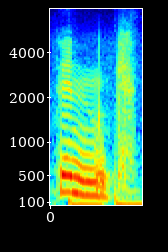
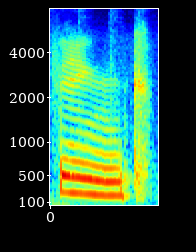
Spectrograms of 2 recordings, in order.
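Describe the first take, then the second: First: The nasal is made with the tongue tip forward. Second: The nasal is made with the tongue back. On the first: The speaker calls it wrong. "a person who's not a native speaker of American English might say think, think, where my tongue is doing some aerobics" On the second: The speaker calls it right. "Your tongue is already going to be back there"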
